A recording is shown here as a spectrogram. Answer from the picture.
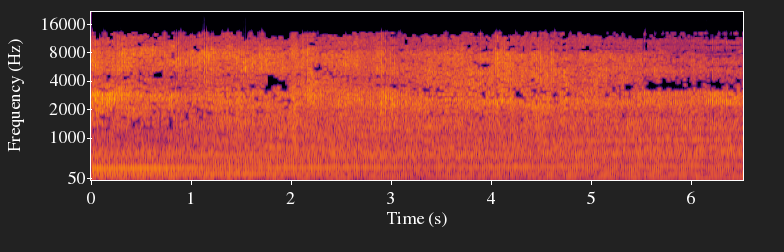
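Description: A small vehicle engine running at a steady idle, its pitch unchanging, easing slightly in level over the first couple of seconds and then holding steady.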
